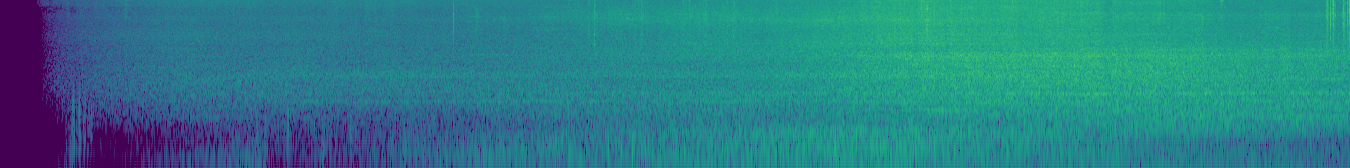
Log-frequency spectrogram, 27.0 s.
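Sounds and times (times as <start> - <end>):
train rumble: 6.3 - 27.0
road traffic noise: 8.5 - 27.0.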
